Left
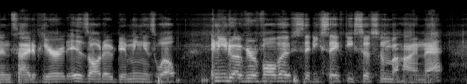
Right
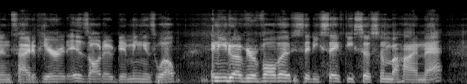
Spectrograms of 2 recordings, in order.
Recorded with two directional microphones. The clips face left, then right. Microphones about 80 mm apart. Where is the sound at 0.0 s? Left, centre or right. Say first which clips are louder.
Left 1 dB; centre.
